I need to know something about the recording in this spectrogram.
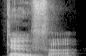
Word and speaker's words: go for: the pronunciation quickly so first ly the word go and for kind of merge together as if they were one word so it's almost like goer goer gopher a gopher is an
